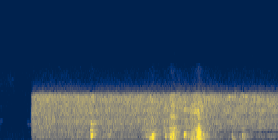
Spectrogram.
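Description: Pork tenderloin, just flipped in a hot pan, gives a close steady sizzle and hiss, with a few brief spits and crackles in the middle.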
